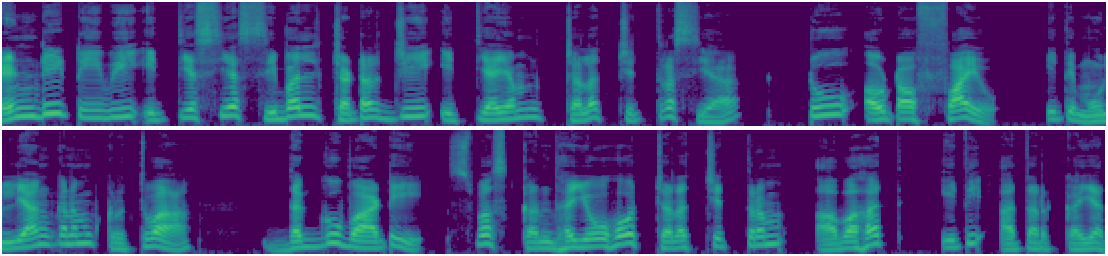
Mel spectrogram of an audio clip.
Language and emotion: Sanskrit, neutral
